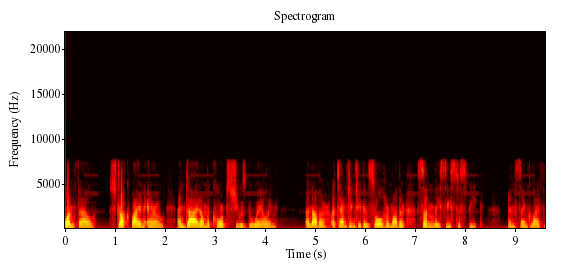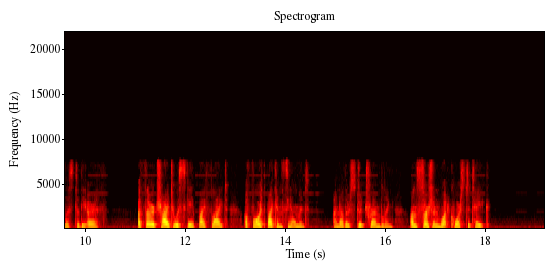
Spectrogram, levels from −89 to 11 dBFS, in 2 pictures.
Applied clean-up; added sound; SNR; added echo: none; none; none; none.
